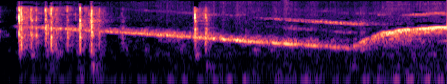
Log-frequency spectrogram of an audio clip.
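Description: A person whistles one long, steady note that slides slowly downward and then swoops back up, sounding like a siren, after a quick burst of clicky, keyboard-like tapping at the start.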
